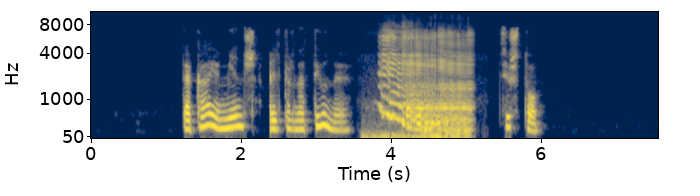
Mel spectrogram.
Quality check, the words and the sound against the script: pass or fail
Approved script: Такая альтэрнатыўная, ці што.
fail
